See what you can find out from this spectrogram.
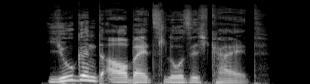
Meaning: youth unemployment
- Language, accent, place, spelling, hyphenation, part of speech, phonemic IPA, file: German, Germany, Berlin, Jugendarbeitslosigkeit, Ju‧gend‧ar‧beits‧lo‧sig‧keit, noun, /ˈjuːɡəntˌaʁbaɪ̯tsloːzɪçkaɪ̯t/, De-Jugendarbeitslosigkeit.ogg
